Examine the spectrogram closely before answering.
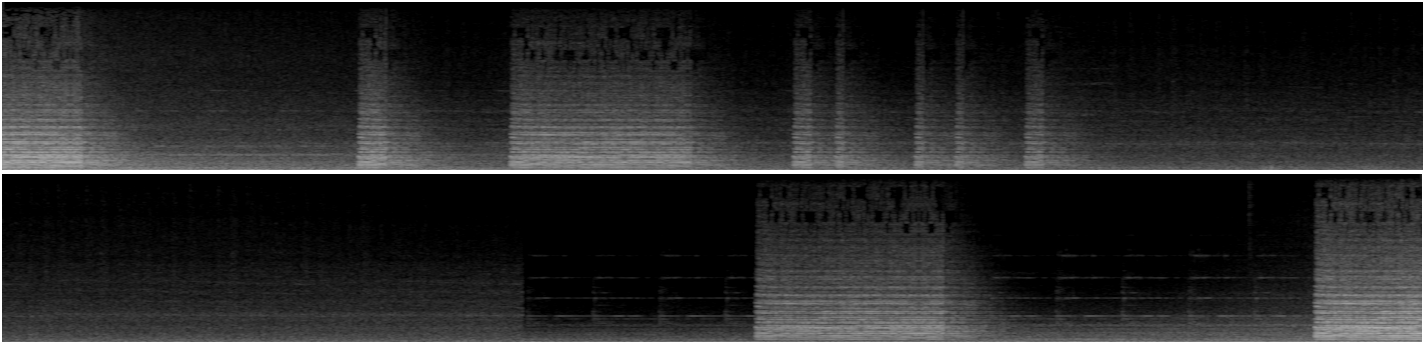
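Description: A diesel engine rumbles low and steady.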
